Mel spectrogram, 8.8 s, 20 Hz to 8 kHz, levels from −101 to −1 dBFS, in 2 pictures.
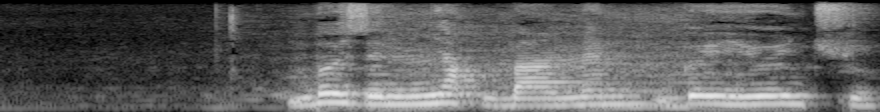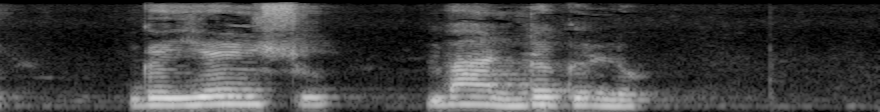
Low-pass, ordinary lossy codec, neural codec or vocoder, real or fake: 7.2 kHz; AAC, 32 kbps; none; real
